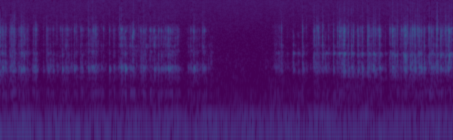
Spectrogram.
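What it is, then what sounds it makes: Silicone facial cleansing brush. Long nails scratch and tap the smooth surface of a pink silicone facial cleansing brush pad, making a dense, bright, crackly rustle over a steady low hum. The scratching briefly thins out in the middle, then returns at a similar quiet level to the end.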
